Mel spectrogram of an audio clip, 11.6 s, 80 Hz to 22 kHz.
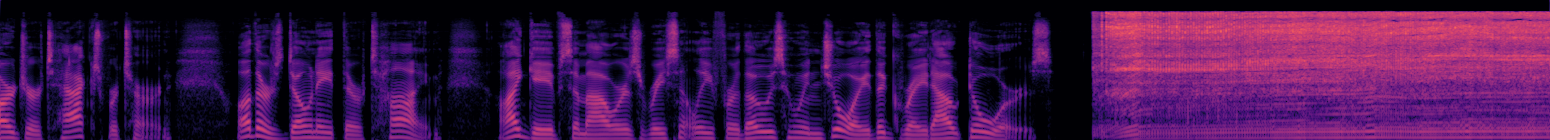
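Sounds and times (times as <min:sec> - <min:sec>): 
speech: 0:00.0 - 0:08.3
chainsaw cutting wood in a forest: 0:08.2 - 0:11.6.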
